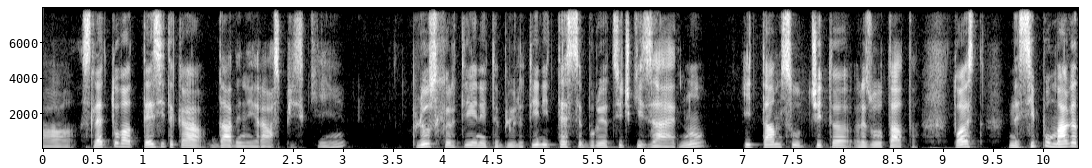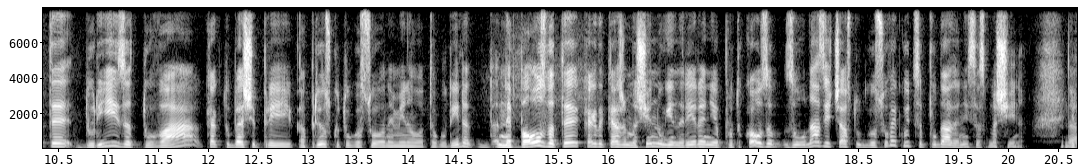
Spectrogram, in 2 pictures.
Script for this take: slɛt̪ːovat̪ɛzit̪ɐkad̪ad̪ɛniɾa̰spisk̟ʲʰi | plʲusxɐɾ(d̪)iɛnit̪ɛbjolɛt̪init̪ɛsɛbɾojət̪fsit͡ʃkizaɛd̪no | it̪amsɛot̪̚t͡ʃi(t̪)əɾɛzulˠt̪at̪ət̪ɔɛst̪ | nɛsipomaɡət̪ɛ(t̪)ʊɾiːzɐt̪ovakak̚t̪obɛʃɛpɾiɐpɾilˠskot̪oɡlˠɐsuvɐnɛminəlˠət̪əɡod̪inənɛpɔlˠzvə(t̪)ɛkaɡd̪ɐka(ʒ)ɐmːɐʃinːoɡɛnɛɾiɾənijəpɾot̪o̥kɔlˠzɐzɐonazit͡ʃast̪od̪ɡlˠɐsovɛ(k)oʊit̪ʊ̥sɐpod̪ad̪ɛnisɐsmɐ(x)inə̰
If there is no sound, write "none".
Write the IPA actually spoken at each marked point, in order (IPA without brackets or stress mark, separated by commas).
t̪, t̪, d̪, t̪, ʒ, k, ʃ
